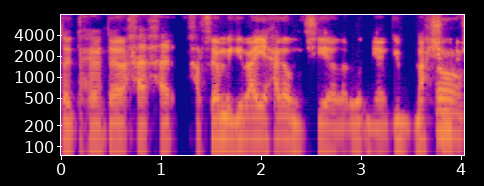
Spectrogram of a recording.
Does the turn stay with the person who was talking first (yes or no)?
no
